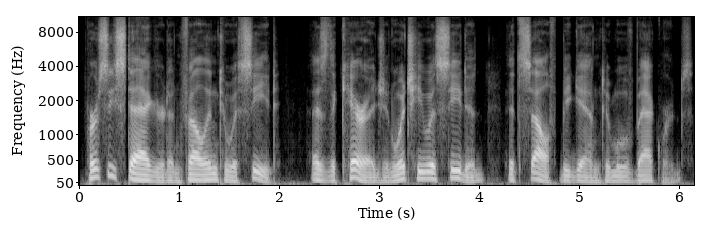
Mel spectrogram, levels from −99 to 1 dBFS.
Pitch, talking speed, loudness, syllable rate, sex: 105 Hz, 195 wpm, -19 LUFS, 5.4 syllables/s, male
